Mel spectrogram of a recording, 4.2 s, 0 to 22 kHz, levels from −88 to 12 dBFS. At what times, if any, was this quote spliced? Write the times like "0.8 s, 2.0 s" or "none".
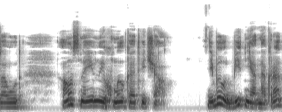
none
